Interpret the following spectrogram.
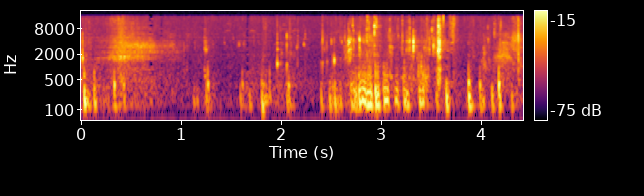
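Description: Near silence: room tone with scattered faint small clicks, a soft hiss just after the start, and a faint murmur of a voice about two and a half to three and a half seconds in.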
